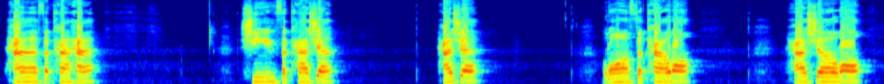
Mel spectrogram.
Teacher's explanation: Now this ra maftuha is heavy, this ha is light, this sheen is light. So light, light, heavy.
